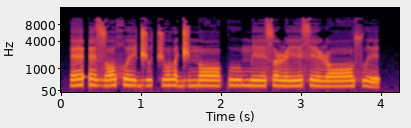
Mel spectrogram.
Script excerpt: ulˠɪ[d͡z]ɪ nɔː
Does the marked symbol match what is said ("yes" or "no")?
no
